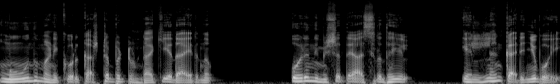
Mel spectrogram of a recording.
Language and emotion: Malayalam, sad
